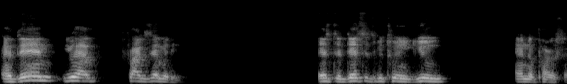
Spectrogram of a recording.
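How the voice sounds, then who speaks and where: A man's voice with vocal fry, ordinary pitch variation and a moderate pace. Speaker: behavioral interventionist. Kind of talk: lecture. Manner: conversational, frequent 'okay?' check-ins.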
